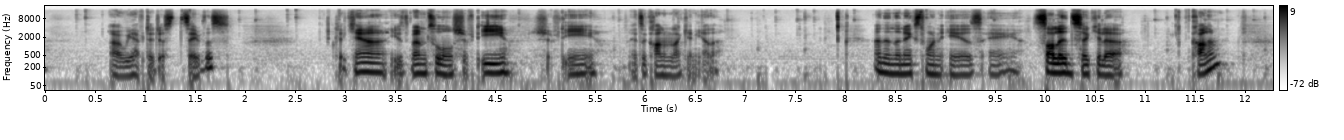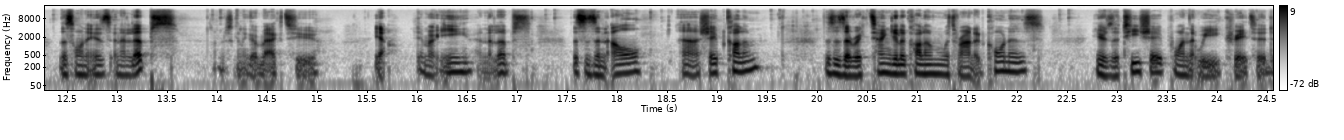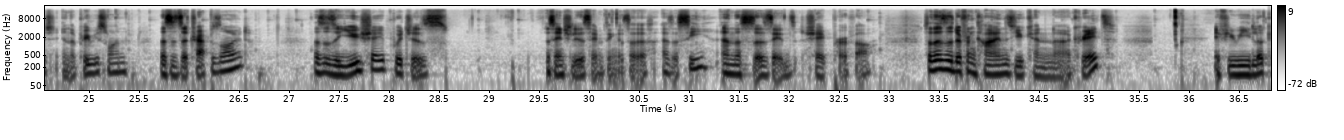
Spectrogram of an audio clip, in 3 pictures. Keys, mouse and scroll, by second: 0.2 click, 1.3 click, 1.8 middle click, 2.3 click, 3.0 shift+right click, 4.0 shift+e, 4.6 shift+right click, 4.7 shift+click, 5.2 shift+e, 5.6-6.0 middle drag, 6.5 middle drag, 6.9 scroll down 2, 7.2 shift+middle click, 7.6-8.0 middle drag, 8.2 scroll up 2, 8.7 click, 8.9 scroll up 1, 9.0-9.4 middle drag, 9.6 shift+middle click, 10.0 shift+middle click, 10.6-11.0 shift+middle drag, 11.2 middle drag, 11.7 shift+middle drag, 12.3 click, 12.6 shift+middle click, 13.8 click, 16.3-17.0 shift+middle drag, 17.2 click, 17.7-18.1 shift+middle drag, 18.3-18.8 middle drag, 19.5 click, 19.8-20.2 shift+middle drag, 21.6-22.0 shift+middle drag, 22.3 click, 23.9-24.3 shift+middle drag, 25.1 click, 25.5-26.1 shift+middle drag, 26.7 shift+middle drag, 27.3 click, 27.7 middle click, 28.8 middle click, 30.4-30.8 shift+middle drag, 31.2 click, 31.8-32.1 middle drag, 32.4 shift+middle click, 32.9-33.5 scroll down 4, 33.7 shift+middle drag, 34.2 scroll up 2, 34.6 shift+middle click, 35.2-35.9 middle drag, 35.6 scroll down 1.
